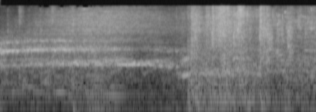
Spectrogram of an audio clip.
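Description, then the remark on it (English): A suspect's car being chased by police skids on a blown tire, running on only three tires: a sustained high-pitched squeal for about two seconds, then a loud, harsh grinding rush of scraping noise that carries on steadily to the end. “He's got a blown tire, and now units are moving in.”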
